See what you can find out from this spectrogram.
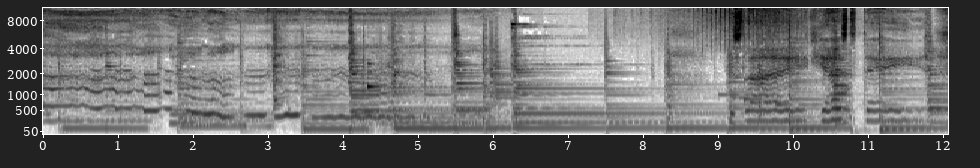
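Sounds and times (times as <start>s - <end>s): hummed vocal melody: 0.0s - 6.3s, 8.4s - 12.0s
held bass notes: 0.0s - 12.0s.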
